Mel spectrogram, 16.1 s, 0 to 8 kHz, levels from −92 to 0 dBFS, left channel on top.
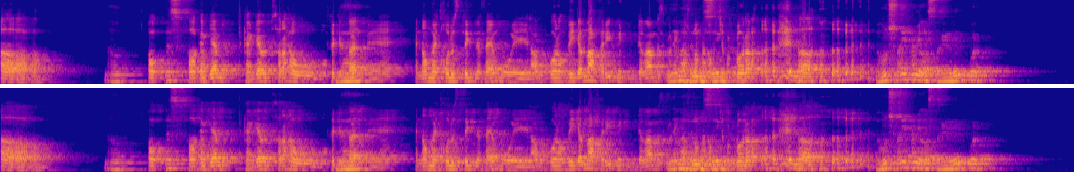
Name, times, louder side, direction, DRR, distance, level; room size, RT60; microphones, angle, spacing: voice 1, 0.0-0.6 2.2-2.4 2.8-3.4 3.7-5.9 6.2-10.0 10.2-10.7 11.1-12.8, left 2 dB, 85° left, 5 dB, 4.4 m, -27 dB
voice 2, 5.0-5.4 10.0-11.3 11.8-12.0 13.1-14.7, equal, 20° left, -2 dB, 4.4 m, -28 dB
24.0 x 24.0 x 7.5 m, 0.91 s
head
